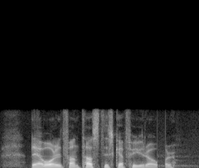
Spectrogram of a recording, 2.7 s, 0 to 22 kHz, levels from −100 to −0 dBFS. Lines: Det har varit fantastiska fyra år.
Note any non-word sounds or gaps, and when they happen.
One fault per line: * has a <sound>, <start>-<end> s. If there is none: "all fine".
* has a dropout, 2.1-2.2 s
